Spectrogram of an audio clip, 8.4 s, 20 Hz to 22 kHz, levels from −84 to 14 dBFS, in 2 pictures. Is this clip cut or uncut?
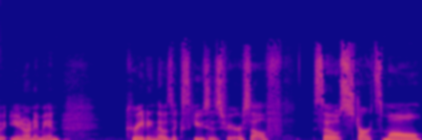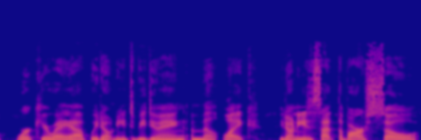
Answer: uncut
